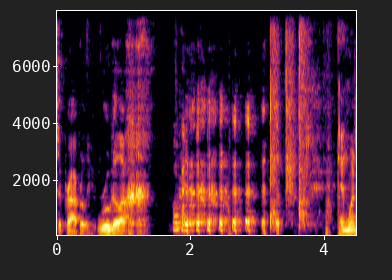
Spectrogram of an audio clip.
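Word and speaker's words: rugelach: rug it's a Jewish pastry it's called remember rugal that's how you that's how you pronounce it properly rugal okay and when it's done properly I still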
